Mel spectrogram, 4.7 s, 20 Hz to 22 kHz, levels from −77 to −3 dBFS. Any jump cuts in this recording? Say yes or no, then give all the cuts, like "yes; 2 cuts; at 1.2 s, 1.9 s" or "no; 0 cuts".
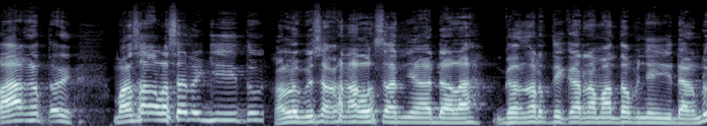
yes; 2 cuts; at 1.7 s, 3.2 s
